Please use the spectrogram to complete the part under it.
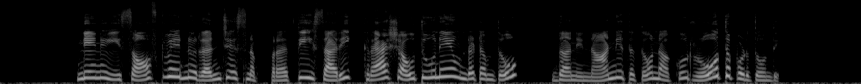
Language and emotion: Telugu, disgusted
